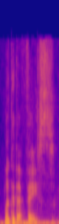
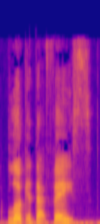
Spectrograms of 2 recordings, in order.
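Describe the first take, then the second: First: Breathy whisper over the cat; whispered adoration. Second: Drawn out slowly, lovingly; slow fond cooing; slow adoring. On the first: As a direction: hush it to a whisper. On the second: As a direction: stretch each word out. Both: Real, not acted.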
